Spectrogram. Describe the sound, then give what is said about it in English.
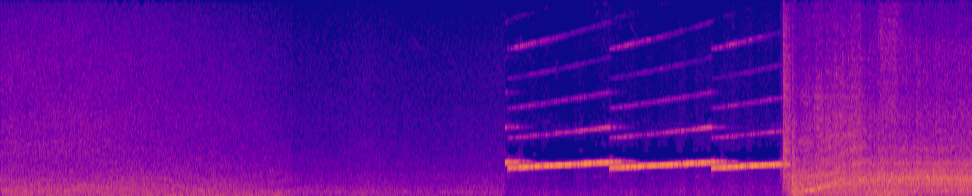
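A steady rumble fades, then a high, stepped electronic warning tone sounds for a few seconds before the engine is turned on and roars to life loudly. “But I'm going to open up the door now and turn the engine on.”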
